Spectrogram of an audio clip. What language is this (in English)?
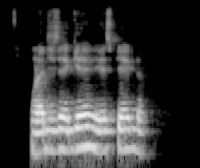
French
